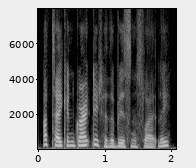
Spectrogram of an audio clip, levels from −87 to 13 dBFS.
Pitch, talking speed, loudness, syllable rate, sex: 200 Hz, 200 wpm, -17 LUFS, 7.4 syllables/s, female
